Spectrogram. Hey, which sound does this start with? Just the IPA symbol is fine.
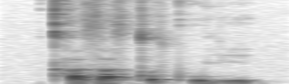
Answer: kʰ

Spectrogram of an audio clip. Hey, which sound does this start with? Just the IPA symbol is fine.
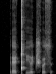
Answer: ɾ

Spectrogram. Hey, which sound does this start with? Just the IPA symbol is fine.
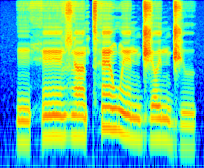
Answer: ĩ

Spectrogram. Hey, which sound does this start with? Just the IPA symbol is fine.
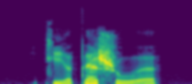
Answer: c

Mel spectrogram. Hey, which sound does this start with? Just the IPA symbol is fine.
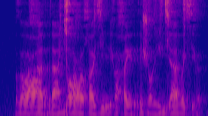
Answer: ð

